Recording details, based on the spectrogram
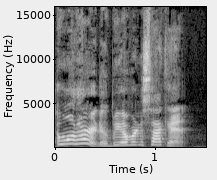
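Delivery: very high, loud mock reassuring jailer voice.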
